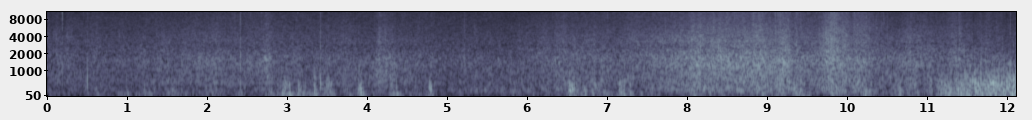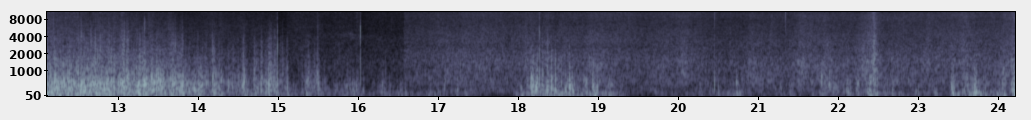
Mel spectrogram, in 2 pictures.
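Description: A squall at a New England boatyard brings strong wind roaring and buffeting the microphone while surf crashes steadily nearby. The noise is loud and continuous, rising and falling in gusts, with no voices.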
